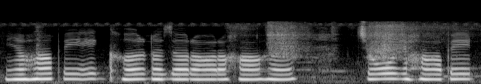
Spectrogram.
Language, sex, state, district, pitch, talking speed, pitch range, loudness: Hindi, female, Himachal Pradesh, Shimla, 240 Hz, 135 wpm, 235-245 Hz, -12 LUFS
